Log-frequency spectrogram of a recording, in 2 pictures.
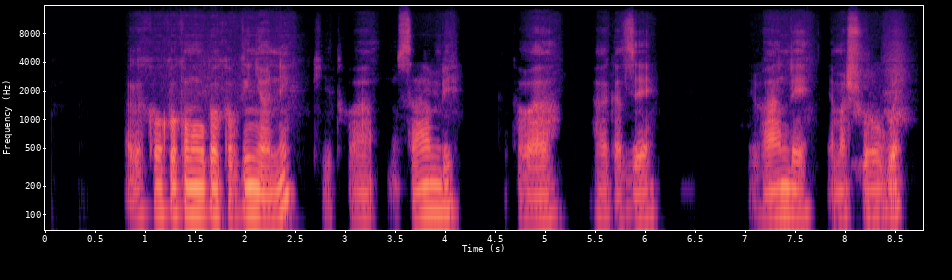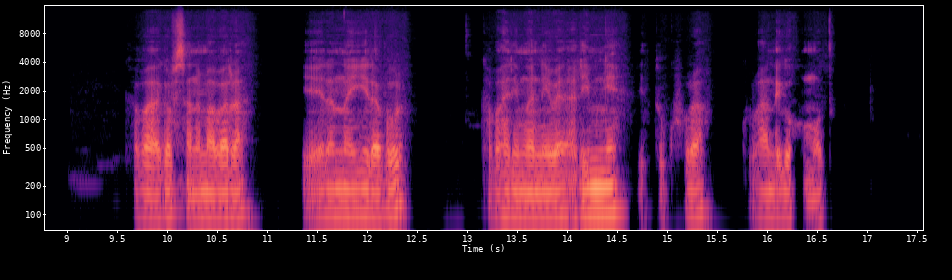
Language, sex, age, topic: Rundi, male, 25-35, agriculture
